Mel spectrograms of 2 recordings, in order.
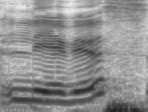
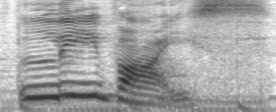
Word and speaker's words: Levi's: вы произнесете этот бренд да и это никакой не levi's да этот бренд правильно произносится лего есть этот бренд так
